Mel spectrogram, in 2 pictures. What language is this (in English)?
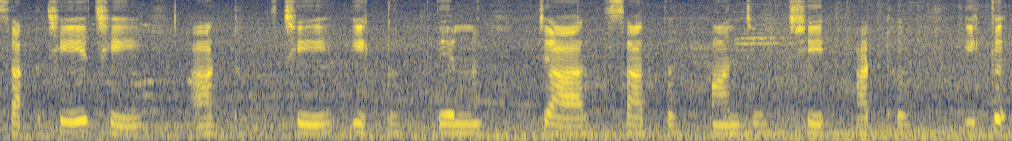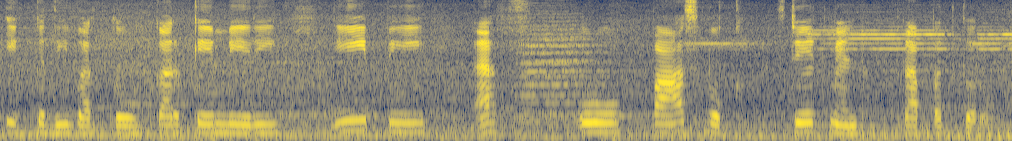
Punjabi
